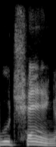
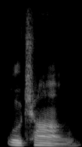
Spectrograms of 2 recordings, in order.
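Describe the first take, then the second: First: The vowel in Chang is hard and flat. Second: The vowel in Chang is an open 'ah'. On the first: The speaker calls it wrong. "they kept saying Wu Chang ... that sounds incorrect ... a little too hard" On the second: The speaker calls it right. "it's like ah as in father. So Wu Chang"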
